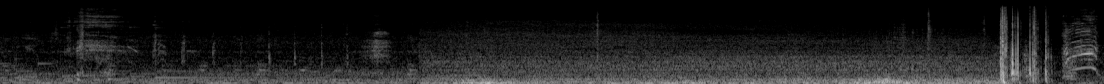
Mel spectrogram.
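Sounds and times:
car engine and road noise: 0:00.0 - 0:10.6.

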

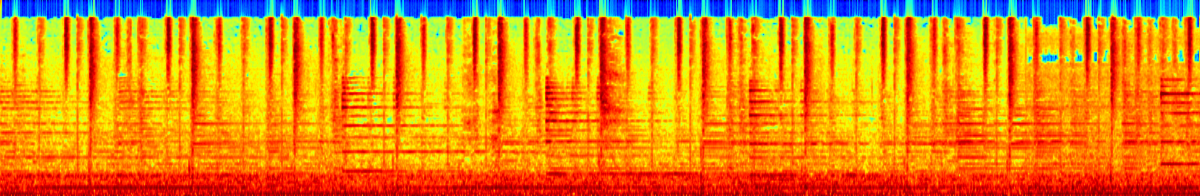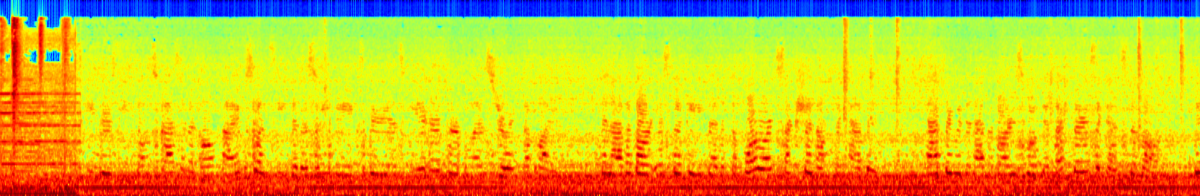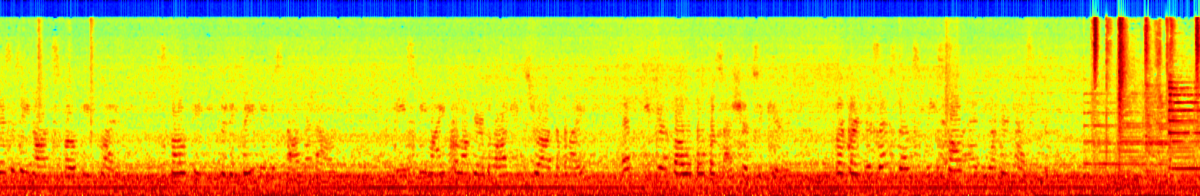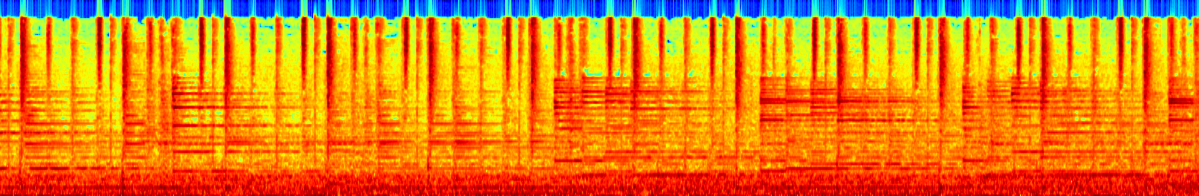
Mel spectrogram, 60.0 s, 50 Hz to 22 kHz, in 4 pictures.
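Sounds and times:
music with a beat: 0:00.0 - 0:16.0, 0:43.6 - 0:59.9
airliner cabin drone: 0:00.0 - 0:59.9.

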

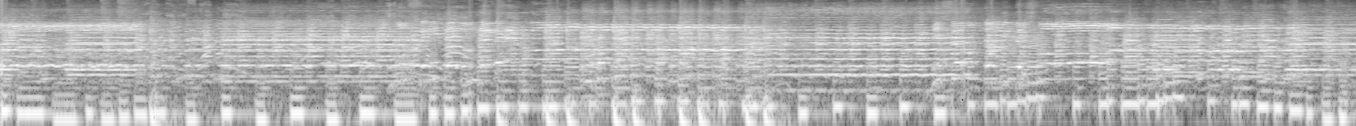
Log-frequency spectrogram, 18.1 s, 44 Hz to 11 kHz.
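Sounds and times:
live dance band playing: 0:00.0 - 0:18.0.

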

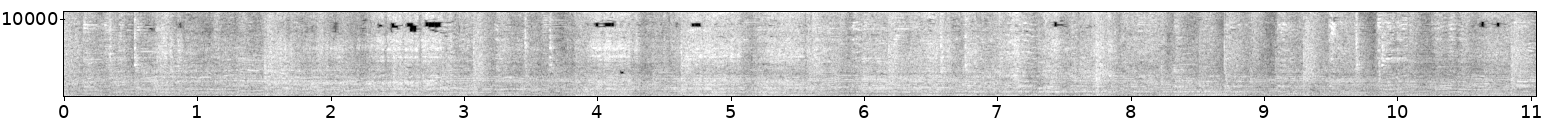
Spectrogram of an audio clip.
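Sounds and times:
dirt bike engines revving: 0:00.0 - 0:11.0
music playing: 0:00.0 - 0:11.0.

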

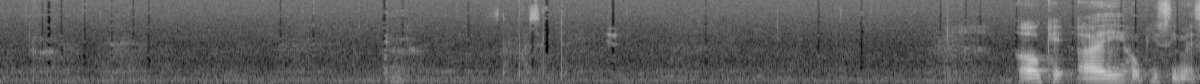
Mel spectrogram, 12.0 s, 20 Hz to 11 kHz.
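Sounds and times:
soft breathy hiss: 0:00.0 - 0:12.0.

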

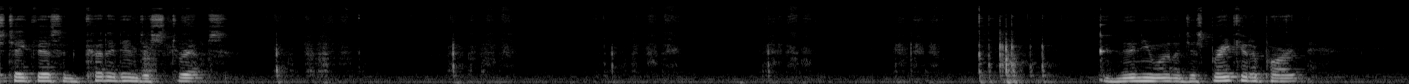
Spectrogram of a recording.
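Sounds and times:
knife slicing on cutting board: 0:02.6 - 0:03.6, 0:04.4 - 0:05.2, 0:06.0 - 0:06.8, 0:07.6 - 0:08.2, 0:08.9 - 0:09.5.

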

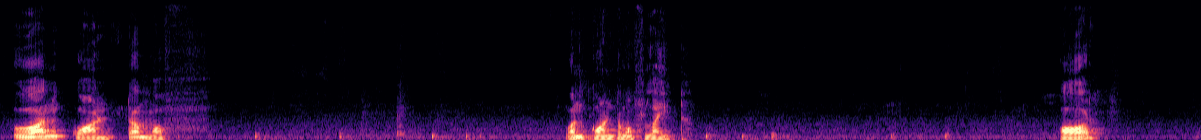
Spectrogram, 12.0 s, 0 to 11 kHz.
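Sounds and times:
marker writing on whiteboard: 0:02.2 - 0:10.5
marker taps: 0:02.5 - 0:08.2, 0:08.8 - 0:09.8.

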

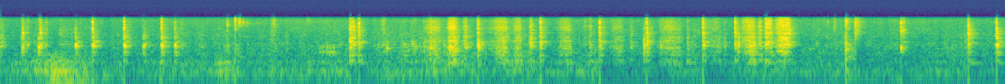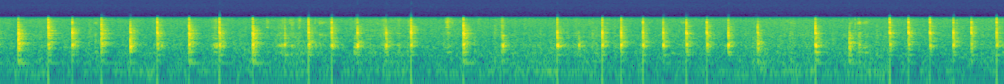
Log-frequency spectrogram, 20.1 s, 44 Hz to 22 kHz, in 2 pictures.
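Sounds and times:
stick tapping wooden plate: 0:00.0 - 0:02.5, 0:03.5 - 0:20.0
steel scraper rasping on wood: 0:04.1 - 0:08.0.

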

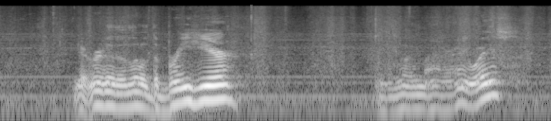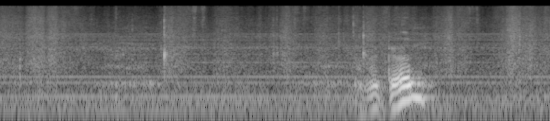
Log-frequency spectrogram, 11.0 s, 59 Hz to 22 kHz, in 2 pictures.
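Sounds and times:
faint steady hum: 0:00.0 - 0:11.0
rubbing rubber in hands: 0:02.4 - 0:11.0.

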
